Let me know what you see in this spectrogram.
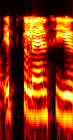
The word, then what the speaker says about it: Ypsilanti: Ypsilanti? – You did, you did very well. Ypsilanti is, yeah, it's a beautiful little town.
